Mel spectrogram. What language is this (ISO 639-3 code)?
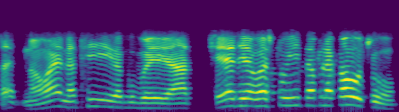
guj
